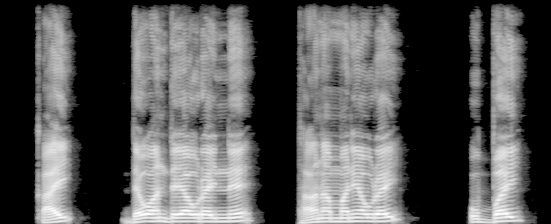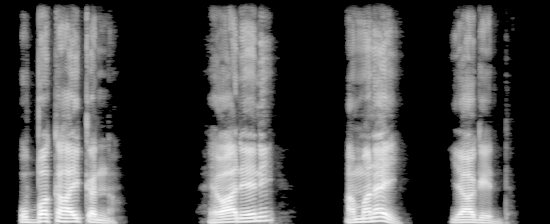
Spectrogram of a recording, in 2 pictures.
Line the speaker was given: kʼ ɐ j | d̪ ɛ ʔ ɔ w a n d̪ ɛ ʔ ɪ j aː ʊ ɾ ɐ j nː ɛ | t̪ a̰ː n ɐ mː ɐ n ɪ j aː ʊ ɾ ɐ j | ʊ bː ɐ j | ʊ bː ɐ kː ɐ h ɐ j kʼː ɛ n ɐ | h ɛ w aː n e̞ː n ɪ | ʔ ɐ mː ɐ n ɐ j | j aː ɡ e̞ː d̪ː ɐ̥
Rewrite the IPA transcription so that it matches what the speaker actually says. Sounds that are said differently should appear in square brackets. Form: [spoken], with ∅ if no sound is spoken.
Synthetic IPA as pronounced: kʼ ɐ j | d̪ ɛ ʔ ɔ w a n d̪ ɛ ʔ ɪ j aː ʊ ɾ ɐ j nː ɛ | t̪ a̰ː n ɐ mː ɐ n ɪ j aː ʊ ɾ ɐ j | ʊ bː ɐ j | ʊ bː ɐ kː ɐ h ɐ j kʼː ɛ [nː] ɐ | h ɛ w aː n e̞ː n ɪ | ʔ ɐ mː ɐ n ɐ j | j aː ɡ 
